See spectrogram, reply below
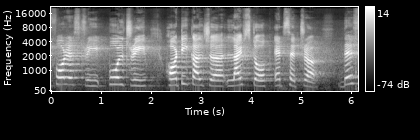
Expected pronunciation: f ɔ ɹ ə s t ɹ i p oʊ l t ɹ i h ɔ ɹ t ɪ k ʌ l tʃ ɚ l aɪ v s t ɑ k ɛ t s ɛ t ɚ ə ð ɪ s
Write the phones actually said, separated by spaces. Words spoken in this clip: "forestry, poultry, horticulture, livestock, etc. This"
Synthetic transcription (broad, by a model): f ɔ ɹ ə s t ɹ i p oʊ l t ɹ i h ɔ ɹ t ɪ k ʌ l tʃ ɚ l aɪ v s t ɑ k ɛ t s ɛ t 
